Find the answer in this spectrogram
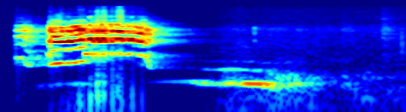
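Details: Green junglefowl crowing, a recording used as a lure for trapping: a short rising lead-in, then one harsh, rasping, high-pitched burst about half a second long that fades into a faint low trailing note.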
